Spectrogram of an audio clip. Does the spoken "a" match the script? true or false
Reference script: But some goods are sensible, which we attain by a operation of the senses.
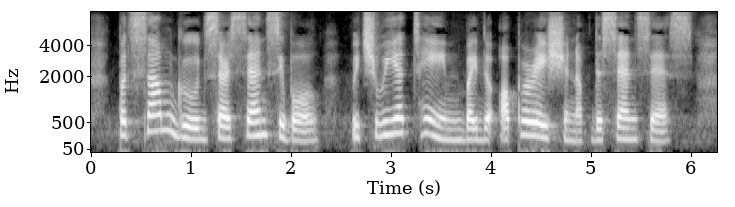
false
